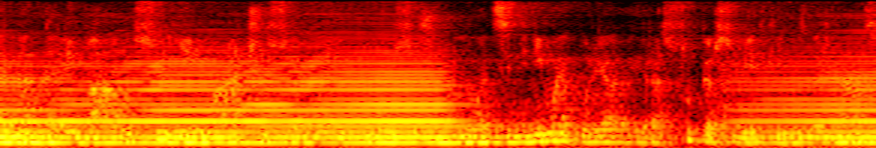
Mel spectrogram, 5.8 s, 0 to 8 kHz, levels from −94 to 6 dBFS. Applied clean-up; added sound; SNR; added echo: none; Bowed string instrument; -4 dB; reverberation time 0.8 s.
